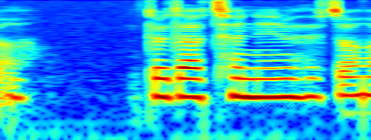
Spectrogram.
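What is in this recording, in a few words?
"tynnu" Welsh, spoken word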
